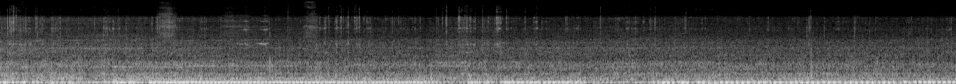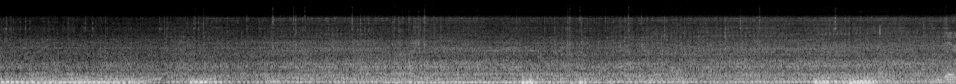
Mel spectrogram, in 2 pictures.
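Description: A motorbike rides along a mountain road, its steady engine drone loud and continuous throughout, with heavy wind buffeting the microphone and distorting the sound.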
